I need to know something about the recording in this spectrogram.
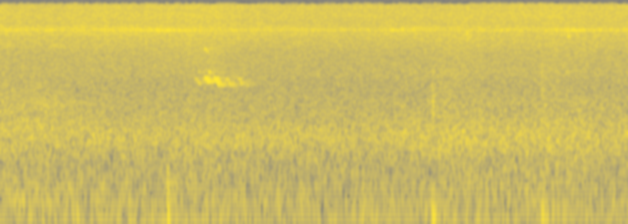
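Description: Tall grass rustles softly as someone pushes through it.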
